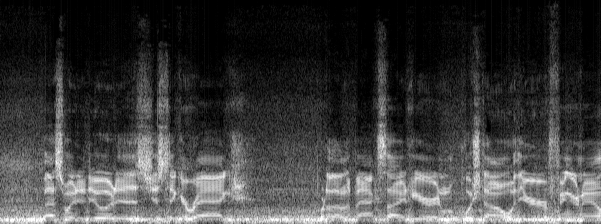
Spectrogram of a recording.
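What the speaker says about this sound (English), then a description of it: "Sorry for the noise, the heat just kicked on." A home heating system that has just kicked on runs as a loud, steady blowing hum beneath someone talking through a hydraulic pump rebuild.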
